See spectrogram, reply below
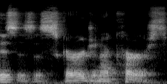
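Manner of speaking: plain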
